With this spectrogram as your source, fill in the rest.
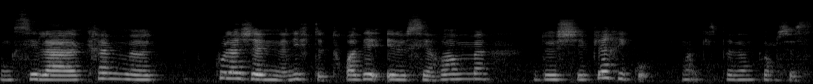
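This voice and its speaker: A woman speaks very slowly with a fairly high, somewhat breathy voice and fairly even intonation. Her loudness swings widely, and she makes long, frequent pauses. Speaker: beauty youtuber. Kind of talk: product review vlog.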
